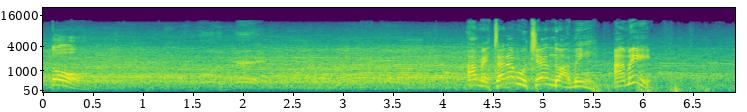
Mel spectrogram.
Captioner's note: applause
